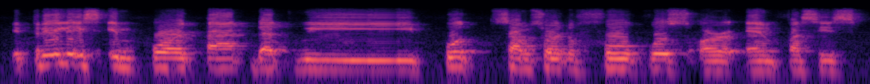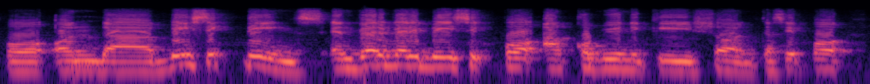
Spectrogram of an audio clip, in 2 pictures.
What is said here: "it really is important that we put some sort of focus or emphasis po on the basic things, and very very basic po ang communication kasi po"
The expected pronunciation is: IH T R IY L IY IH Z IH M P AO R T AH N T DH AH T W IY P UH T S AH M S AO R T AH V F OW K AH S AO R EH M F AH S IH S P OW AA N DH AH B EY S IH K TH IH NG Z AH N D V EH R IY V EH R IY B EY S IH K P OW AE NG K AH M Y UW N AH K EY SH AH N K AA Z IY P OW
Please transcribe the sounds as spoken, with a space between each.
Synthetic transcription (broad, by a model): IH T R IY L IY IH S IH M P AO R T AH N T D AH T W IY P UH T S AH M S AO R T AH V F OW K AH S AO R EH M F AH S IH S P OW AA N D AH B EY S IH K T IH NG S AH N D V EH R IY V EH R IY B EY S IH K P OW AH NG K AH M Y UW N AH K EY SH AH N K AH S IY P OW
